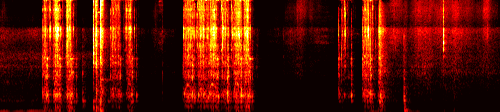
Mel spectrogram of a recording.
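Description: Industrial sewing machine stitching in short stop-start bursts, with one longer unbroken run of about a second and a half near the middle.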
